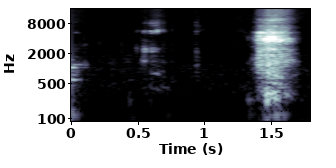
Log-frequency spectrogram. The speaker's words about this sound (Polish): jakbym tu kichnął, to byłaby demolka całkowita.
